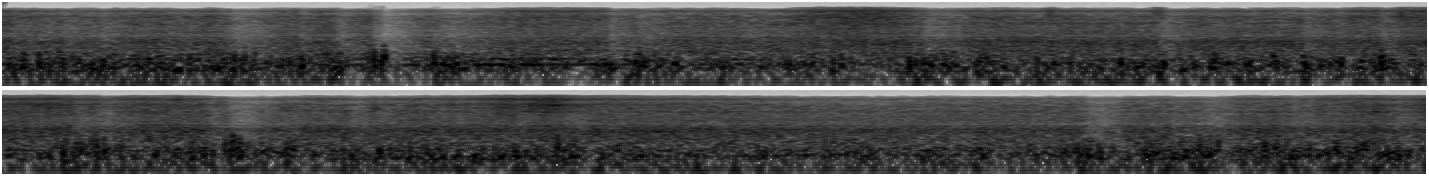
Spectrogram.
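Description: Wind buffeting the microphone of a camera held outside a slowly moving car, a steady low rumble with the car's running and tyre noise underneath.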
